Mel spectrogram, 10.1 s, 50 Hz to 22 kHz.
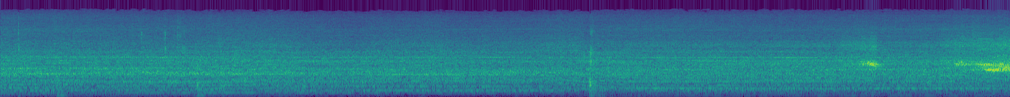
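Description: Ecovacs Deebot T9+ robot vacuum running on a hard floor: a steady whir with a faint high whine. A single click about six seconds in, and two brief, louder higher-pitched sounds near the end.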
